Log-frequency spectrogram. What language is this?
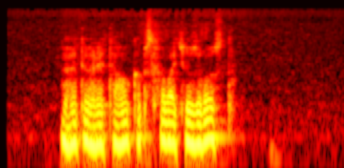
Belarusian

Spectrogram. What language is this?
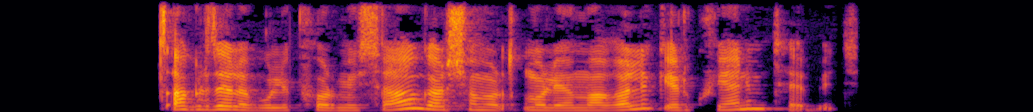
Georgian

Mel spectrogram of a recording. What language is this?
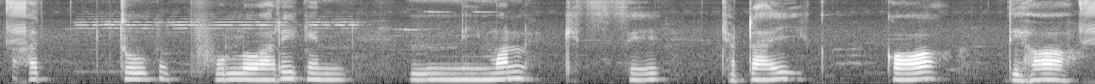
Bhojpuri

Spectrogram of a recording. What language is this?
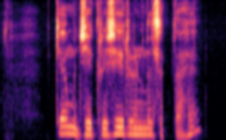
Hindi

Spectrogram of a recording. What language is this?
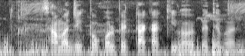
Bangla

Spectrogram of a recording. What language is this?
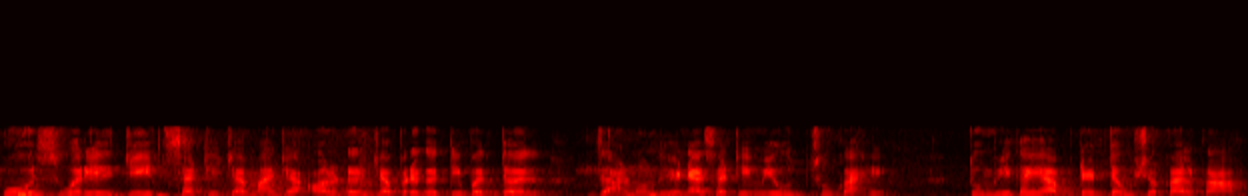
Marathi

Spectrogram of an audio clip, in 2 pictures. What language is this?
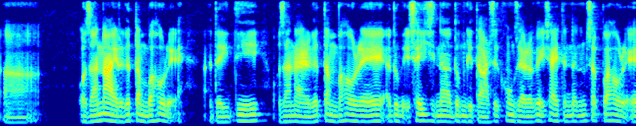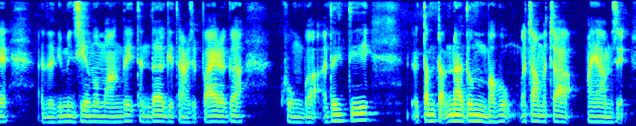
Manipuri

